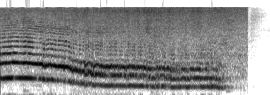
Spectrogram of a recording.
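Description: Domestic cat meowing: one long drawn-out meow that falls steadily in pitch and cuts off abruptly near the end.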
